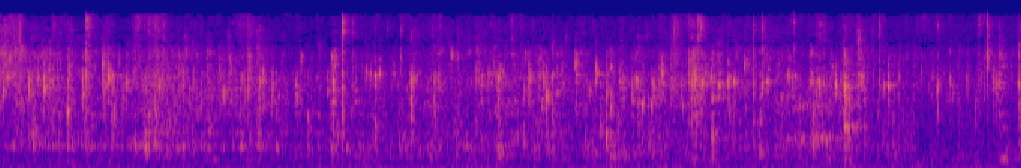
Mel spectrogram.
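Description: Soya chaap pieces shallow-frying in hot oil in a kadhai: a steady sizzle crackling with many small pops.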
